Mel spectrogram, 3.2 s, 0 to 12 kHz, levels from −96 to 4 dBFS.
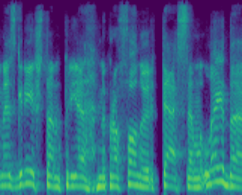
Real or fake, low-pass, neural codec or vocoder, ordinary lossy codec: fake; 10.8 kHz; vocoder, 44.1 kHz, 128 mel bands every 512 samples, BigVGAN v2; Opus, 32 kbps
